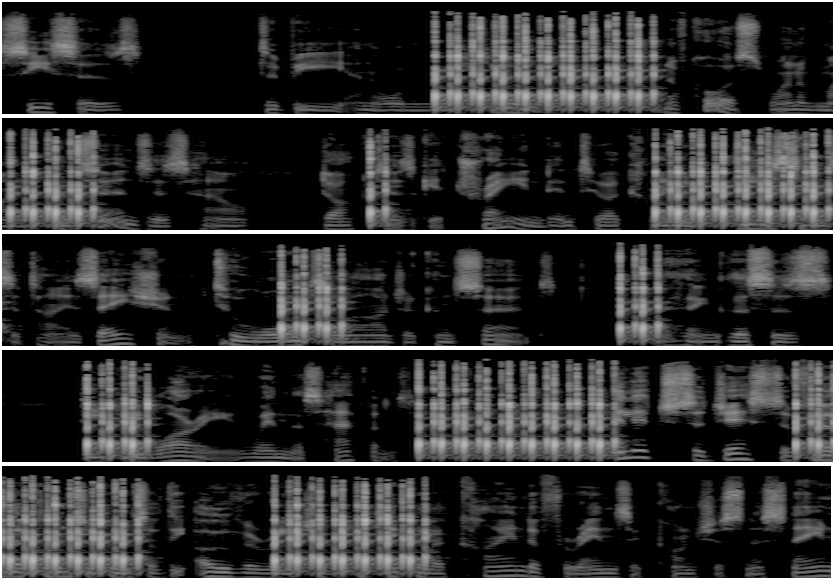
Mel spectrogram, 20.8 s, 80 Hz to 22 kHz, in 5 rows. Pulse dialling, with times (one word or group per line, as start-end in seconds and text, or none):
2.2-3.3 0
4.2-4.6 4
6.0-6.1 1
7.4-8.3 8
9.7-10.0 3
11.4-11.6 2
12.9-13.2 3
14.5-15.6 9
16.4-17.3 8
18.0-18.8 7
